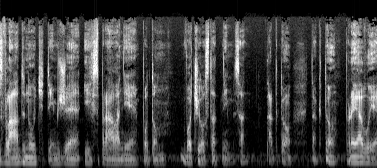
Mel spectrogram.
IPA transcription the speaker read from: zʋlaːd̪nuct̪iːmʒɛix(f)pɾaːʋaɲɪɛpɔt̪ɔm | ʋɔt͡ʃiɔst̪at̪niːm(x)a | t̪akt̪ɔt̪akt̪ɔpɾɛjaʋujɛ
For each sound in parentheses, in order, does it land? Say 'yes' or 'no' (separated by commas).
no, no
